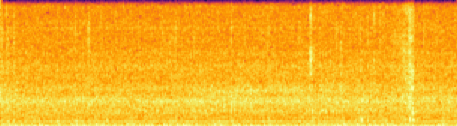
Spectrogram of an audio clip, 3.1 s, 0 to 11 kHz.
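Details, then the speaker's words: 2002 Lloytron F029 9-inch desk fan on low speed, tilted down: quiet steady hum and soft even whoosh with no rattle or scraping; tilting up can bring back an audible noise; runs as it should. "So yeah, even in this position on high speed, it can sometimes that able noise can come back, but it might not. That's how it's supposed to sound."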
